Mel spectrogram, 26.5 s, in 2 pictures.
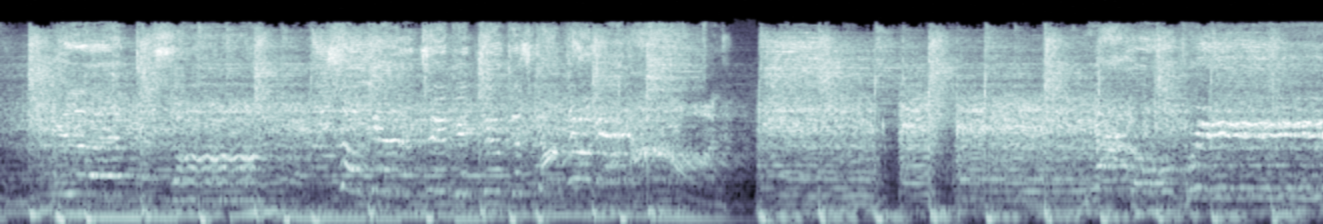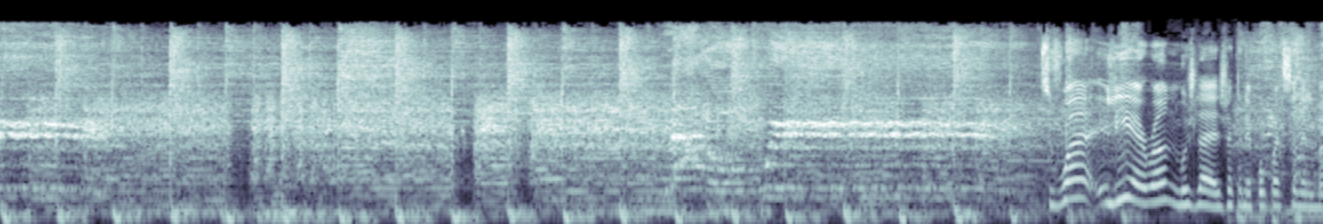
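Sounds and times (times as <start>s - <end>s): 
person singing: 0.0s - 7.4s, 10.8s - 14.6s, 19.8s - 23.4s
loud driving rock song: 0.0s - 24.7s, 25.5s - 26.4s
steady pounding beat: 0.0s - 24.7s
dense distorted guitars: 0.0s - 26.4s
speech: 25.2s - 26.4s.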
